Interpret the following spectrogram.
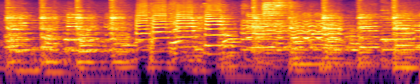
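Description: A traditional New Orleans–style jazz band playing together: cornet, trombone and clarinet weaving lines over a plucked upright string bass and guitar keeping a steady beat.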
